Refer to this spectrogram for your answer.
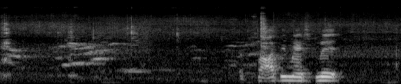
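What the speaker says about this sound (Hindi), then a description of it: "ये सारे अब मैं मसाले इसमें डाल दूँगा और इसको मैं थोड़ा सा फ्राई कर लूँगा" Spices fry in hot oil for Indian bhindi masala, giving a faint, steady sizzle beneath a man's speech, with a few clearer spoken bursts near the end.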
